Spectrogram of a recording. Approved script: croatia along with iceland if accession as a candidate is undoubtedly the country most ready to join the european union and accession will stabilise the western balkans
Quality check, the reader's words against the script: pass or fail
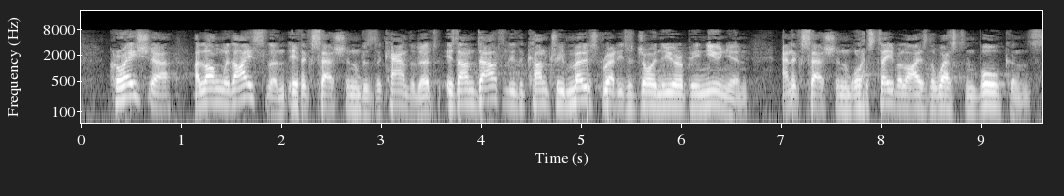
pass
